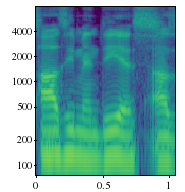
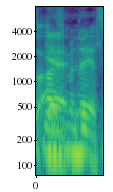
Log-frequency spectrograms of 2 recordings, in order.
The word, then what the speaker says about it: Ozymandias: Ozymandias. Ozymandias. I say Ozymandias. That's what I say. Ozymandias. Because it's spelled O-Z-Y-M-A-N. It's also the way they pronounce it in the show.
